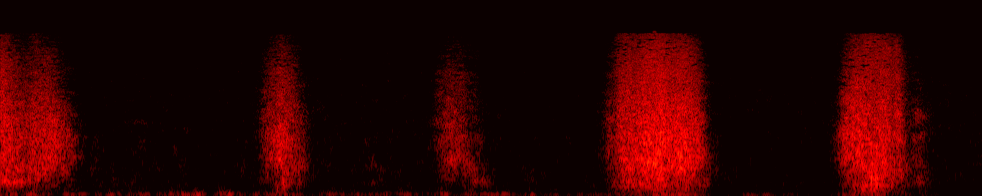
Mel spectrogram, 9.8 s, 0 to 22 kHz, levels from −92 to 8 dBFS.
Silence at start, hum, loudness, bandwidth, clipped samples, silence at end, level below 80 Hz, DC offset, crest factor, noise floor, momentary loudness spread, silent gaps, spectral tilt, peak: 0 s; none; -48 LUFS; 12 kHz; under 0.1%; 0.55 s; -80 dBFS; under 0.1%; 22 dB; -82 dBFS; 20 LU; none; -1 dB/octave; -32 dBFS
